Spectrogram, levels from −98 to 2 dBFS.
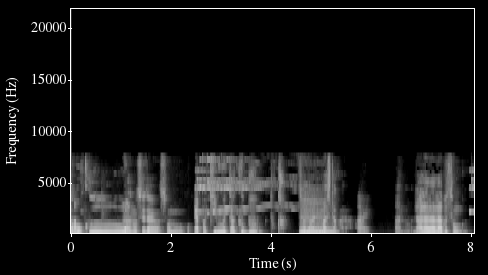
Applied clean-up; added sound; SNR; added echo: classical method log-MMSE.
